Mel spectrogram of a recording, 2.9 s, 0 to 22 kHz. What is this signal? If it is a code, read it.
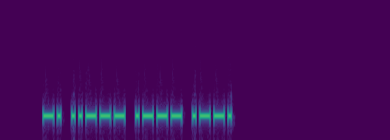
Morse code, heard as a keyed tone, about 38 wpm, 700 Hz. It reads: N2JP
